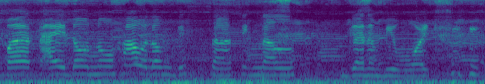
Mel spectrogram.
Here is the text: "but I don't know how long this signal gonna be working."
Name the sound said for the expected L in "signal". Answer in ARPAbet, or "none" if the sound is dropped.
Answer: L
